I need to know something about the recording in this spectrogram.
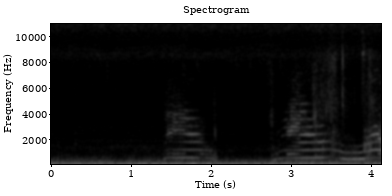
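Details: Mother cat calling her kittens: two drawn-out, harmonic meows, the second rising and then falling in a long wavering slide, over a steady low background hum.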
